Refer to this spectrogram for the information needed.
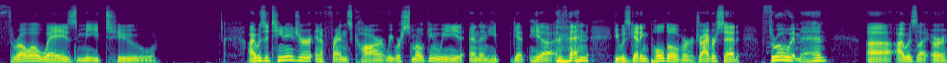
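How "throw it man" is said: put-on stoner voice, much higher and slower. Reading a listener's story, speaker quotes the driver in a stoner voice. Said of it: "that's like my stoner voice".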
